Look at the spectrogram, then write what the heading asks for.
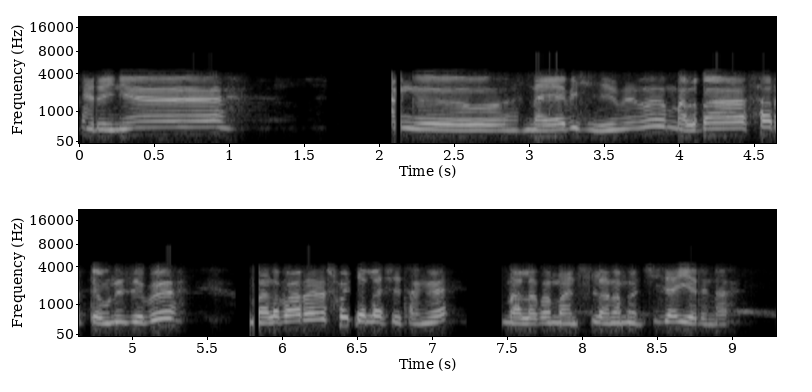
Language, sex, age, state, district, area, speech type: Bodo, male, 18-30, Assam, Baksa, rural, conversation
